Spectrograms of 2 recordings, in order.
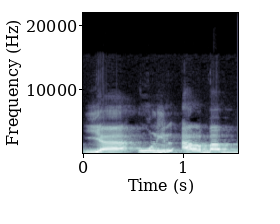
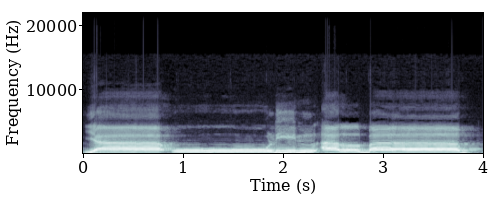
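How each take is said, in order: First: The vowel of ulil is kept short. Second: The vowel of ulil is held long. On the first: The speaker calls it right. "atau ya ulil albab" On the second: The speaker calls it wrong. "dibaca ya ulil albab ... itu tidak sesuai dengan kaidah ilmu tajwid"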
